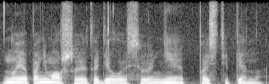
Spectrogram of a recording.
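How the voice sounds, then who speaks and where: A man's voice: lowish voice, flat delivery, normal speed, dark tone, no echo. A man of thirty sharing his path to yoga at a retreat, earnest and fond of allegory. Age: 30s. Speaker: retreat participant. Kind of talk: personal testimony.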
